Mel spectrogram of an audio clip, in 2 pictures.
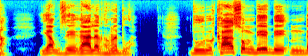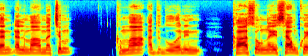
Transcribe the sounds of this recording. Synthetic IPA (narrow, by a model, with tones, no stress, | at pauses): ja˦ɡza˦ɡa˦la˨ɡa˨ma˦du˨wa˨ | du˨ɾu˨ka˦so˦mbe˦be˨ə˨mda˦nɗa˦lma˦ma˨t͡ʃi˦m | ki˨ma˦a˦t̬i˦du˨wa˦ni˦n | ka˦so˦ŋːa˦i˦sa˦ŋkʷe˦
